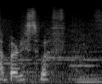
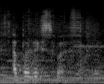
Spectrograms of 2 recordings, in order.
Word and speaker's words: Aberystwyth: Am I saying it right? Aberystwyth. Aberystwyth.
